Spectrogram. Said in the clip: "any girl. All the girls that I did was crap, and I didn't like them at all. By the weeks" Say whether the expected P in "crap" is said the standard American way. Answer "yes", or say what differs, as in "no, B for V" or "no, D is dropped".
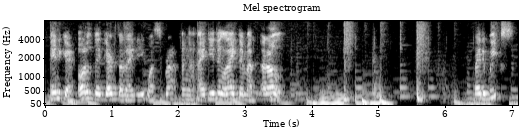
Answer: no, P is dropped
